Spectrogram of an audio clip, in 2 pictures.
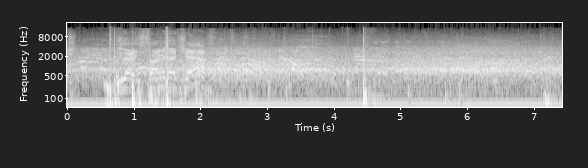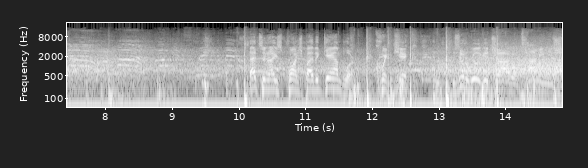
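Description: Kicks and punches land with sharp thuds.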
